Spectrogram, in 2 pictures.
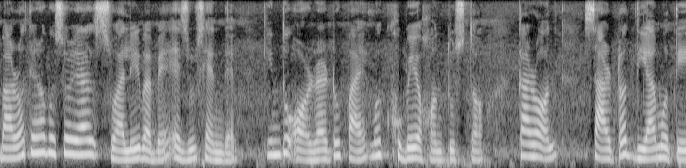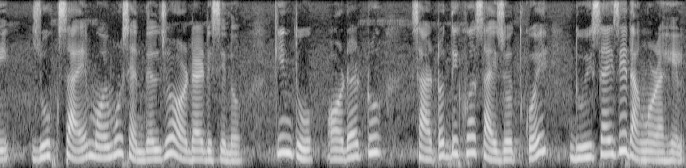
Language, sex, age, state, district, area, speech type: Assamese, female, 30-45, Assam, Sonitpur, rural, spontaneous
